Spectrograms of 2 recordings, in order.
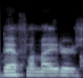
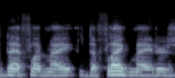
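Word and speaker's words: dephlegmator: Uh, but one of them pronounced it with the G, one didn't. So I guess there's more than one way to pronounce it. I've heard people call it deflamators, and I've heard the deflegmators or deflegmators.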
